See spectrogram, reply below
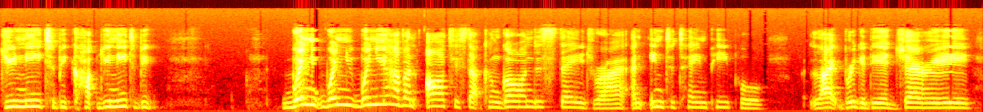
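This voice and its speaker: A woman's voice: lowish voice, moderate pace. A woman co-hosting a radio talk show, making her points and often checking in with "right?" and "okay?". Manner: lively, checks in with listeners by asking right and okay. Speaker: talk show co-host, promoter.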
